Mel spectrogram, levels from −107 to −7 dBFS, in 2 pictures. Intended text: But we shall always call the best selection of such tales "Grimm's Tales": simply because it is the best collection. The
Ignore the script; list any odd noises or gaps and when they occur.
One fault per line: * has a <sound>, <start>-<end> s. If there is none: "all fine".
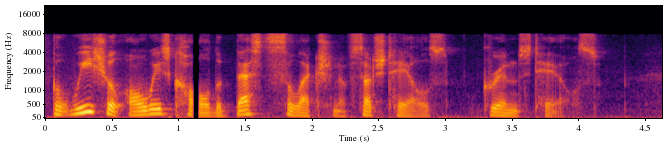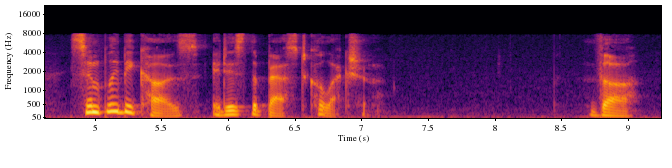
* has a dropout, 1.1-1.2 s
